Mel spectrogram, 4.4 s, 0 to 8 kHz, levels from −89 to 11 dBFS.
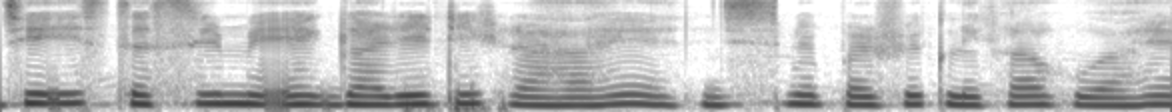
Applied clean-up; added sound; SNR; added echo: none; none; none; none.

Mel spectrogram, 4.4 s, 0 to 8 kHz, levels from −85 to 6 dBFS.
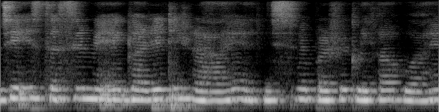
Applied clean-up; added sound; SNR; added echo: none; none; none; reverberation time 0.3 s.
